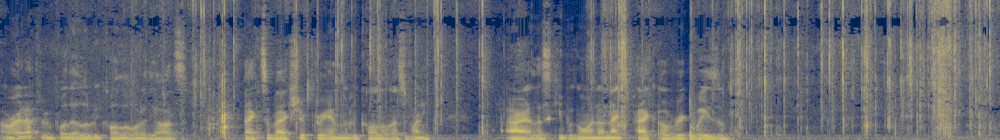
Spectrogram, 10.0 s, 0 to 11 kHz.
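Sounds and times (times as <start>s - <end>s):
foil wrapper crinkling: 1.1s - 5.0s, 5.8s - 10.0s.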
